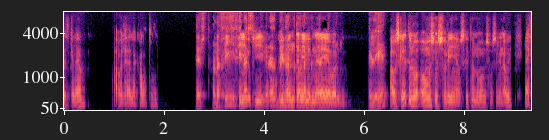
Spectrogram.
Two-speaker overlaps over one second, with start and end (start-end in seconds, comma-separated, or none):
3.4-5.6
